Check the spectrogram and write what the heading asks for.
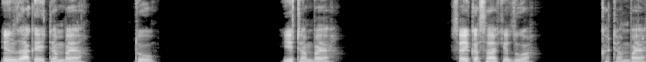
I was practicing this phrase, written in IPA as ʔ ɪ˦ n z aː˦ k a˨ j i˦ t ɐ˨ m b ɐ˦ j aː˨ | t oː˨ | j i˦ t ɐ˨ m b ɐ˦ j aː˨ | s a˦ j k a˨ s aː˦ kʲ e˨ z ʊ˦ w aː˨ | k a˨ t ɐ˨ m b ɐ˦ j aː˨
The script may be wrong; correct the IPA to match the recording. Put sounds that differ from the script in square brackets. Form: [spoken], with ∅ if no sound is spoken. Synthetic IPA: ʔ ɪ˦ n z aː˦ k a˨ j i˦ t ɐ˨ m b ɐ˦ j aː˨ | t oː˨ | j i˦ t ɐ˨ m b ɐ˦ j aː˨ | s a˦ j k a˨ s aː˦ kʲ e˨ z ʊ˦ w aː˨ | k a˨ t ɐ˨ m b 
